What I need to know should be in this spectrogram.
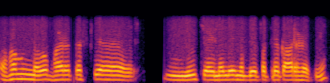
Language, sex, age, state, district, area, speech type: Sanskrit, male, 18-30, Maharashtra, Beed, urban, conversation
